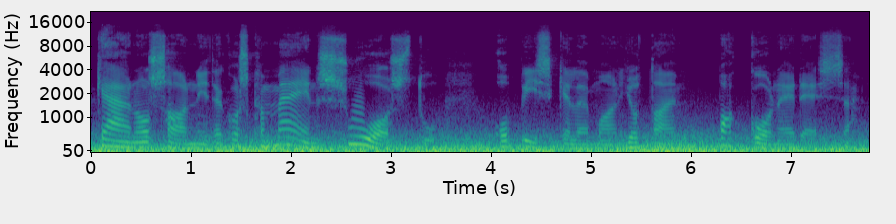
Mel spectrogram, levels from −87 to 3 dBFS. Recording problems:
wrong speed, natural pitch; too slow; 0.6 times normal speed
wind noise on the microphone; heavy; 6 dB below the speech

